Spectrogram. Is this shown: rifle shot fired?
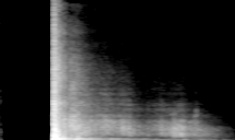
yes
